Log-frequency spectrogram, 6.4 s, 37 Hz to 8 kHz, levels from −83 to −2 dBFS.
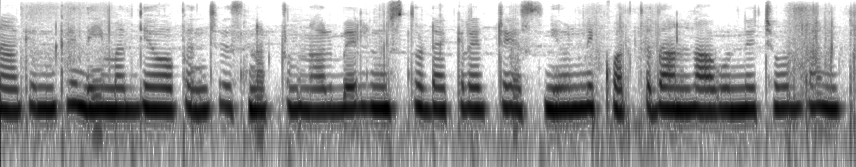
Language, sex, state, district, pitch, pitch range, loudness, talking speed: Telugu, female, Andhra Pradesh, Sri Satya Sai, 240 Hz, 235-245 Hz, -12 LUFS, 140 wpm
